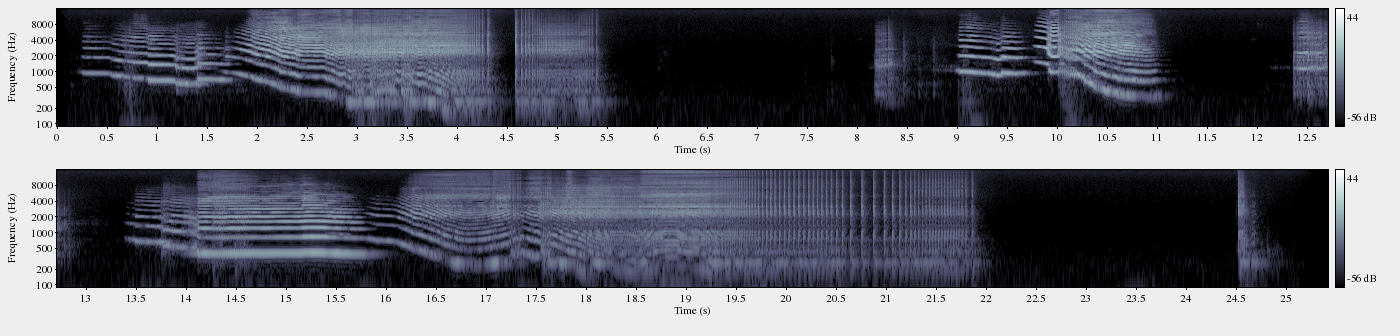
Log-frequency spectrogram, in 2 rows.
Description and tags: Creaking wooden door 03
Recorded in my bathroom, the wood door is pretty light. Opening.
with h5+sgh6
bright, close, creak, creaking, door, light, old, open, squeak, squeaking, squeaky, wood, wooden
